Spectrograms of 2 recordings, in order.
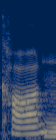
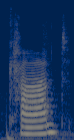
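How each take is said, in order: First: It is said with a British vowel. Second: It is said with an American vowel.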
